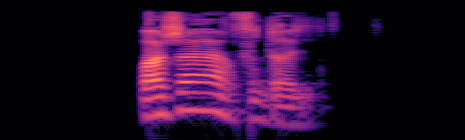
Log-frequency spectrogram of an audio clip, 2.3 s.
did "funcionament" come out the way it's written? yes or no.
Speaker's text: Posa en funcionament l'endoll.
no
